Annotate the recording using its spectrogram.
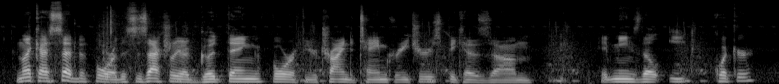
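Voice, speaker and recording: Moderate speech from a man, with noticeable background noise. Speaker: gaming YouTuber. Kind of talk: let's play commentary.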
